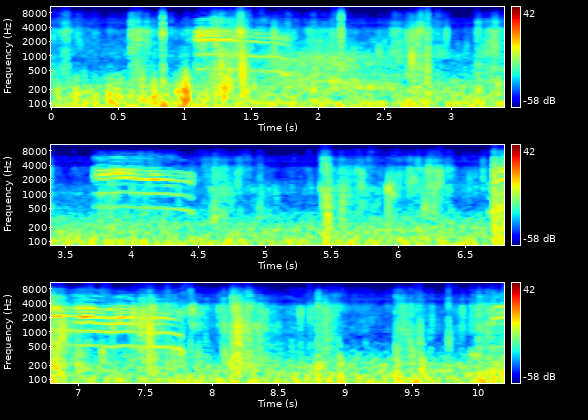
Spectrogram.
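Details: Orange tabby stray cat trailing after a brief stroking session, filmed outdoors with a GoPro; four tonal meows spaced a few seconds apart, arched in pitch, amid footsteps and scuffing sounds.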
